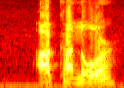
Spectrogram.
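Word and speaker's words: Akaanur: We have fighter or gladiator, Akanor, spelled A-K-A-A-N-U-R, Akanor.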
